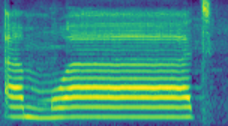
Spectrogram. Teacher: mim sukun bertemu dengan Wow amwaj hukum bacaannya ialah izhar syafawi kita baca dengan jelas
